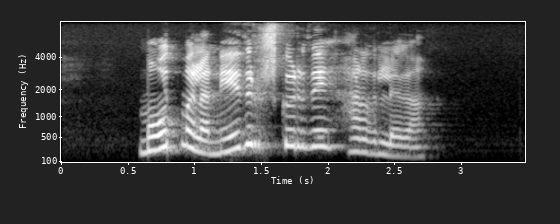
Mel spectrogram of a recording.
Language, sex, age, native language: Icelandic, female, 40-49, Icelandic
